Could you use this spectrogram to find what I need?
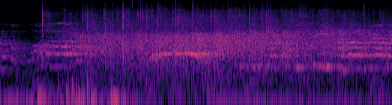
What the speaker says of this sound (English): Can we give Madison another round of applause?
